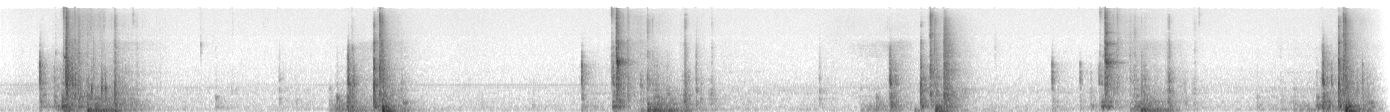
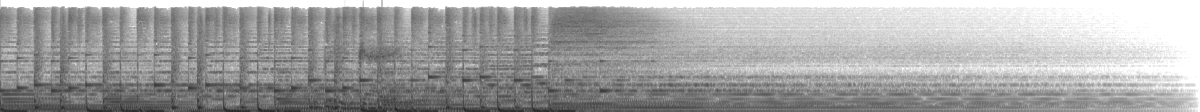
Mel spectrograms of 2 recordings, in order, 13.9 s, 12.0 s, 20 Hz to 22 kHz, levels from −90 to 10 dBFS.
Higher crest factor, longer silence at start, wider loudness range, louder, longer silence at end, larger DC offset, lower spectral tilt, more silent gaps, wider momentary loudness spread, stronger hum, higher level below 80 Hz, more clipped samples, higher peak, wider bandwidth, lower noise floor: first, 28 dB vs 14 dB; first, 0.4 s vs 0 s; second, 7 LU vs 19 LU; second, -26 LUFS vs -14 LUFS; second, 0.15 s vs 1.4 s; neither; about the same, -4 dB/octave vs -4.5 dB/octave; neither; first, 24 LU vs 18 LU; neither; second, -36 dBFS vs -18 dBFS; neither; about the same, 0 dBFS vs 0 dBFS; about the same, 17 kHz vs 17 kHz; first, -61 dBFS vs -53 dBFS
